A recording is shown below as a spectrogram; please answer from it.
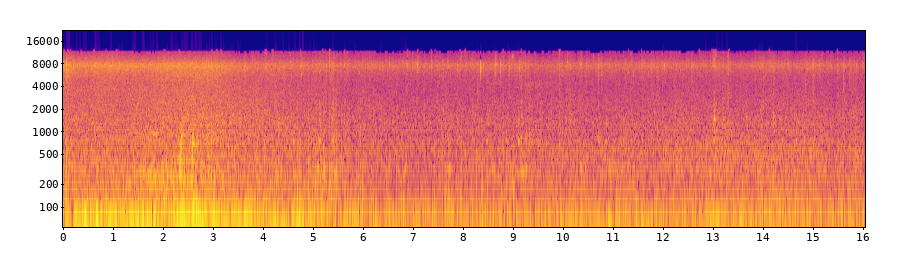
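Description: Steady rain falling, an even hiss with a low rumble beneath it, a little stronger in the first few seconds.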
